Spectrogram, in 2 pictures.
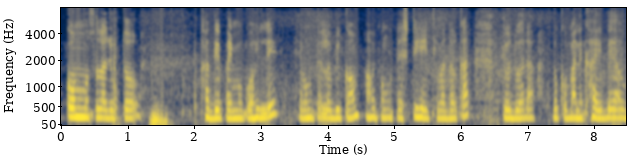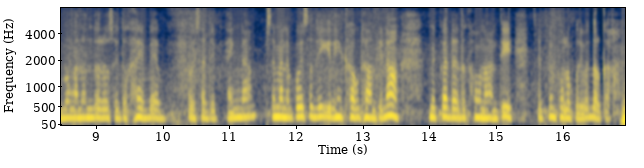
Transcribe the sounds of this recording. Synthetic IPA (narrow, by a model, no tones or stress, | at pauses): kɔmːɔsɔlad͡ʒuɡt̪ɔ | kʰad̪iɔpajmũkɔɦile | ebɔŋt̪elɔbikɔmaɦɔjbɔŋʈesʈiɦejt̪ʰibad̪ɔɾkaɾd͡ʒod̪uaɾalokɔmanɛkʰajbeabɔŋanɔnd̪ɔɾɔsɔit̪ɔkʰajbepɔjsad̪ebnaiŋnasemanepɔjsad̪ekiɾiɦĩkʰawt̪ʰaɦɔnt̪inɔmekaɾdat̪ɔkʰawnaɦant̪isajt̪mĩpʰɔlɔkɔɾibad̪ɔɾkaɾ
